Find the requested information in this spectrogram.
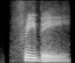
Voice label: "freebie", American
